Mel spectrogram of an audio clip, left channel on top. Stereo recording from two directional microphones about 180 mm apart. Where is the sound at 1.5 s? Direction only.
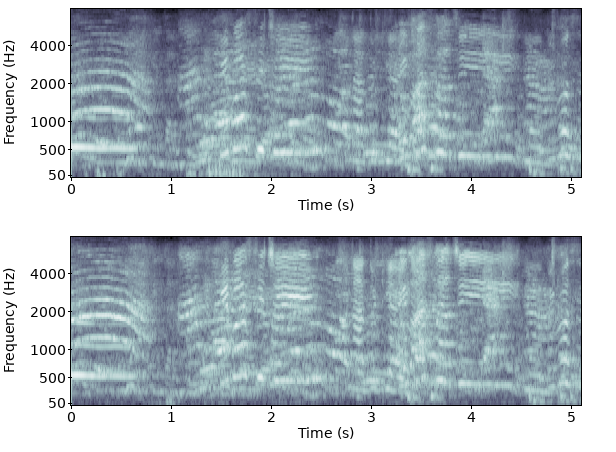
45° left (ahead or behind).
